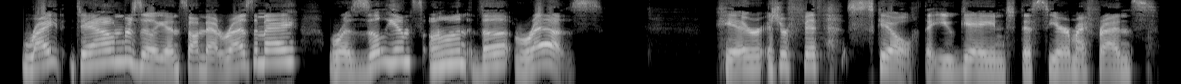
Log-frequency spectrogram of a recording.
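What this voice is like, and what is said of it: Nasal twang. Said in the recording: “I have a nasal twang. Sometimes it sounds weird.”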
